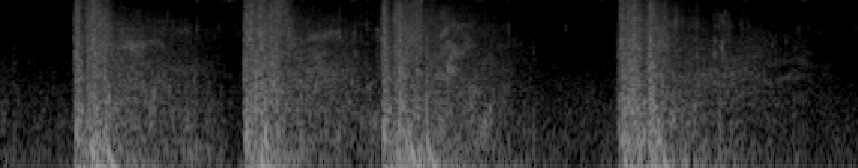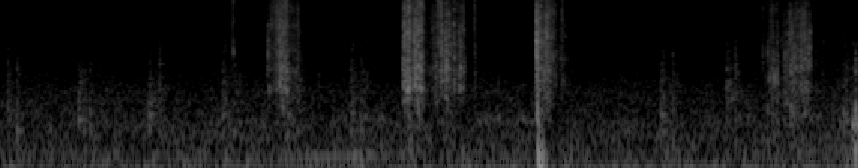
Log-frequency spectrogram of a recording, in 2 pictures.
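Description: Video game gunfire with slam ammo, several loud booming shots in uneven succession, followed by quieter, sharper clicks and pops.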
